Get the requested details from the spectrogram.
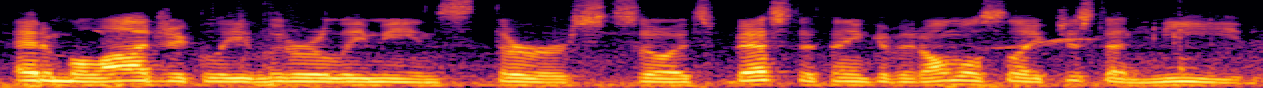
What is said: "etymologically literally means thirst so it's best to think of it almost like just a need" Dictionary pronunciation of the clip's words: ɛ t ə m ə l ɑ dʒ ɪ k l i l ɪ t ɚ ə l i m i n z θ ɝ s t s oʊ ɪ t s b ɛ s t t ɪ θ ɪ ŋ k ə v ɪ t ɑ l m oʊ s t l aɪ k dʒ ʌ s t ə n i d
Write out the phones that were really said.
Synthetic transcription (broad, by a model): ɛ t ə m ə l ɑ dʒ ɪ k l i l ɪ t ɚ l i m i n z θ ɝ s t s oʊ ɪ t s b ɛ s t t ɪ θ ɪ ŋ k ə v ɪ t ɑ l m oʊ s t l aɪ k dʒ ʌ s t ə n i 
